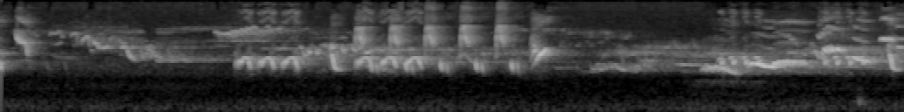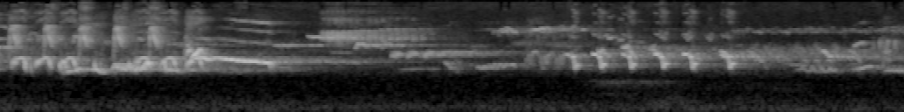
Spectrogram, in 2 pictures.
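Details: Songbirds by a lake on a spring morning: bursts of rapid repeated notes and trills alternating with whistled slurs, several birds overlapping throughout.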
